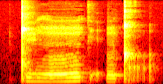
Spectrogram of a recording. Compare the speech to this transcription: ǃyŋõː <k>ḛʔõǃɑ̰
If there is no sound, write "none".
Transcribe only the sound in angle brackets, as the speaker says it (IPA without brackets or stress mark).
k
